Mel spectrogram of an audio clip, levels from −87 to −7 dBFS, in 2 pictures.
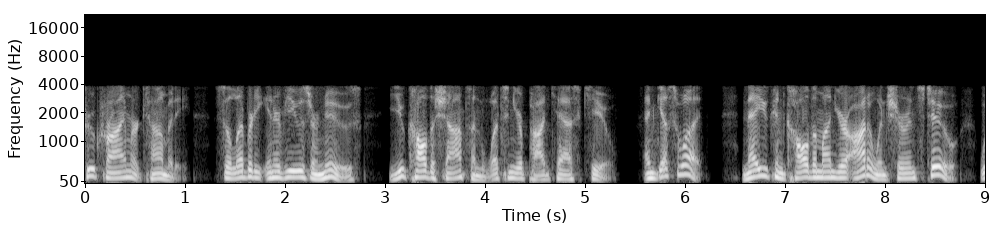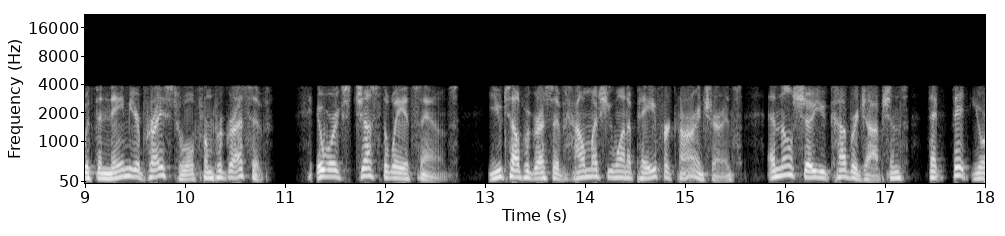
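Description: Bluetooth CVSD headset codec, throughout the speech: each sample is coded as a single up-or-down bit with an adapting step, which fits a 64 kbps stream. Nothing passes above 3.8 kHz, and the coding damage is plainly audible as gritty, slope-limited distortion.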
